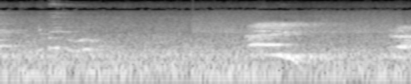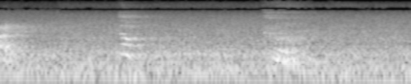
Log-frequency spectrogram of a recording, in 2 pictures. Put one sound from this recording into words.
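A young man speaks close by, in short bursts.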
